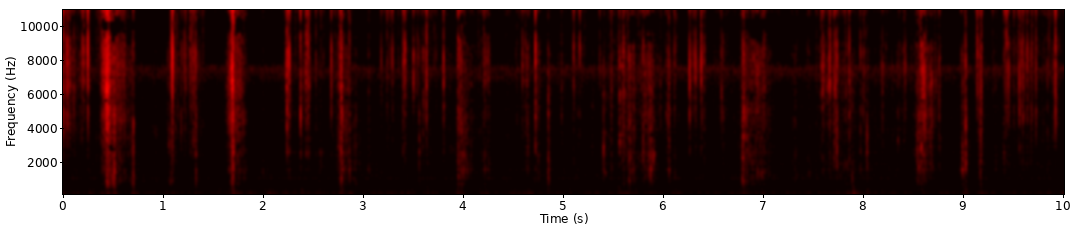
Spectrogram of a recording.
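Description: A palm-sized, solid ball of mixed-color foam clay made of polystyrene beads is squeezed in the fist and rubbed with the thumb. It gives off quiet, irregular crunchy crackles and bright clicks over a steady low hum.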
